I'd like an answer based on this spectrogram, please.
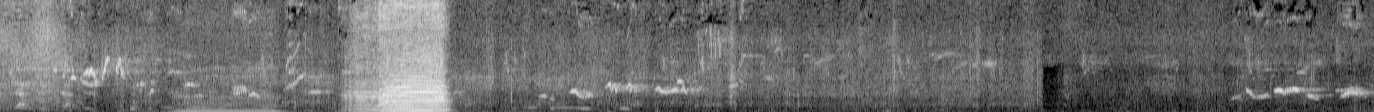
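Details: Cow at Sigeudok Hill, Lamteuba, that has just given birth to a calf, giving two deep harmonic moos about two seconds apart, the second loud and strained, with small birds chirping in the background afterwards.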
